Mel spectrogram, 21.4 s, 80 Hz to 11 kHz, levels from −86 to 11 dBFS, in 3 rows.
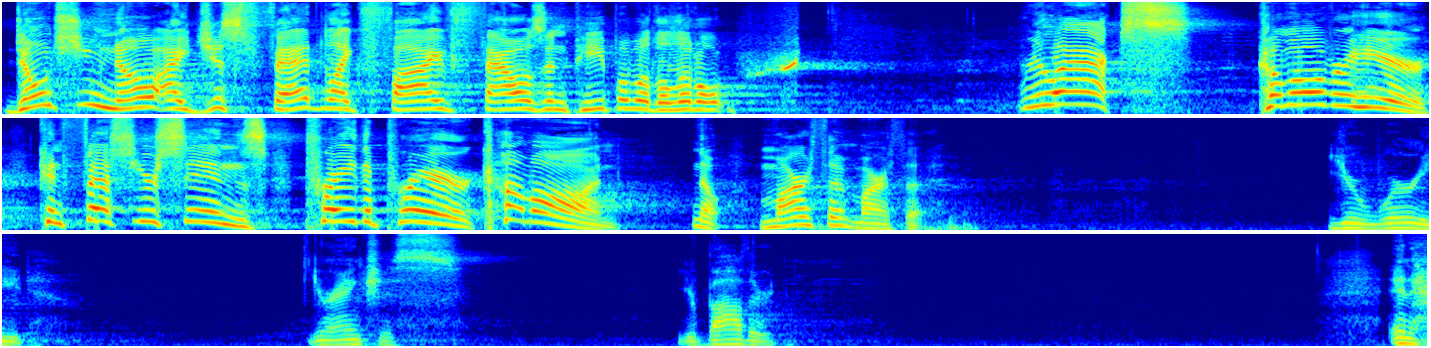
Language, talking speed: English, 95 wpm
